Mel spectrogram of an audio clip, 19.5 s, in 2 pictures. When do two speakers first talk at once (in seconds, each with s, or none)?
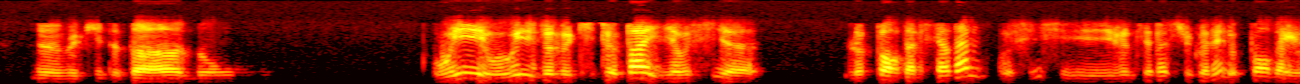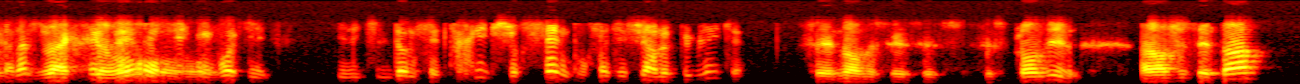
9.6 s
